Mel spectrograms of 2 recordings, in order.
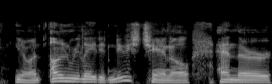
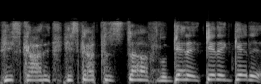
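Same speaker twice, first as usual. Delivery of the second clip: acted out, very high, frantic, manic panic; 11 semitones higher than usual. Acting out crazed attackers spotting a logo: panicked manic frenzy. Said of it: "they panic and go manic".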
